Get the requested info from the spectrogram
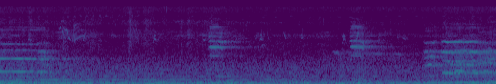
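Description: Faint bird calls over a low steady rumble: a longer call at the start and again near the end, with two short calls in between.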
